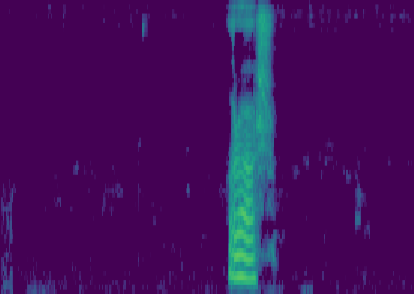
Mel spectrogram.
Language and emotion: Russian, neutral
